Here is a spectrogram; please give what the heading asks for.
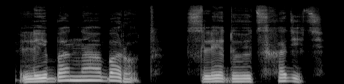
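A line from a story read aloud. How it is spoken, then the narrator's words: Conspiratorial tone. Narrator (Russian): произнес он почти конспираторским тоном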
